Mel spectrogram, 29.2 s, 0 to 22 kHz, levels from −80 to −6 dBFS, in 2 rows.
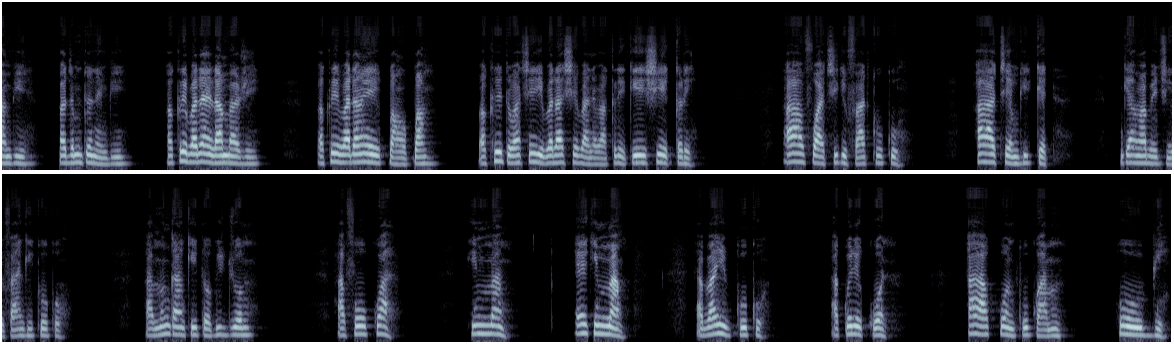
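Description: A speech recording whose sound throughout is rough and grainy, with tonal parts of the voice turned noisy rather than swirling. This is likely Opus compression in its music (CELT) mode, at a rate that fits roughly 24 kbps: each band's energy is kept, but starved bands are refilled with folded or noise-like content. A spectrogram shows few holes, just speckled, grainy texture across the bands, still reaching fullband up to a flat ceiling at 20.2 kHz.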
